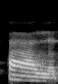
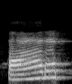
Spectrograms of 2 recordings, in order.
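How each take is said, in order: First: The middle consonant is an L sound. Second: The middle consonant is a tapped R sound. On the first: "troca o R pelo L" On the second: "troca o R pelo L"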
